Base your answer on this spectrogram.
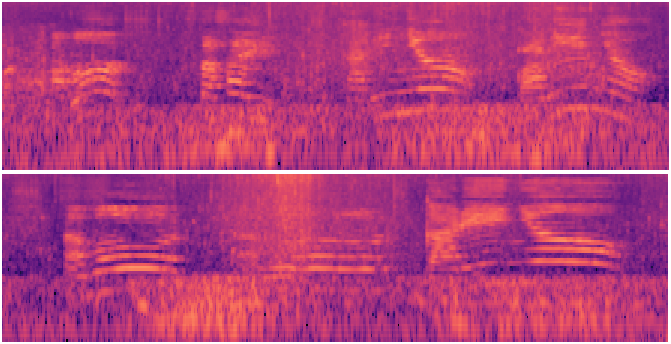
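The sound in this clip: Wind rushes and a low rumble roll steadily as a cruise ship sails slowly with its bow into the wind at sea. People talk continuously over it.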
